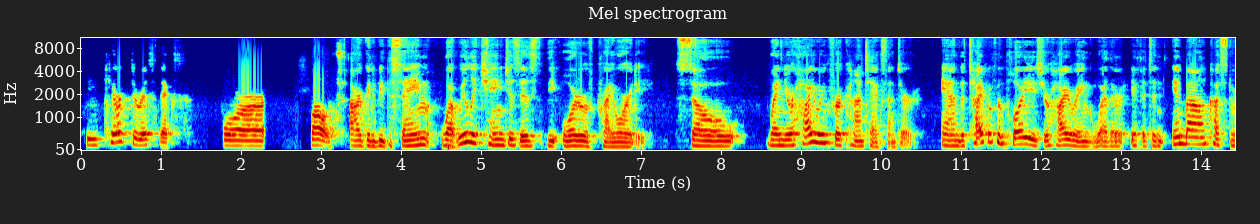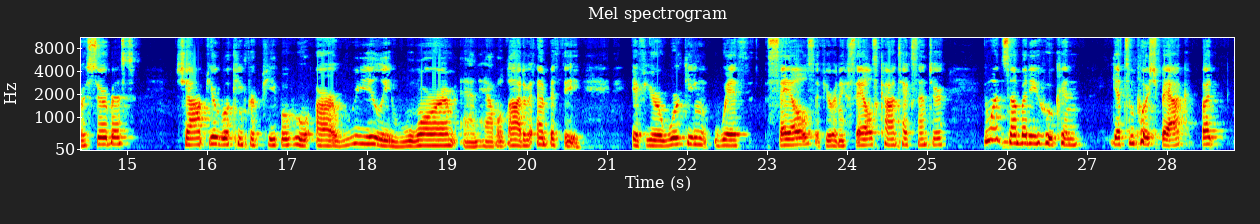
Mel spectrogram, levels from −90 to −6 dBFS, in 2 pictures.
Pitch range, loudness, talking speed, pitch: 155-200 Hz, -14 LUFS, 160 wpm, 170 Hz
